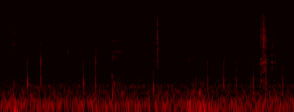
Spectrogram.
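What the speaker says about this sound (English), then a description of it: "trying to bite into the hard Skittles" Someone bites and chews a mouthful of peanut butter with hard Skittles, producing faint, close crunches and irregular sharp clicks over a low background murmur.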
